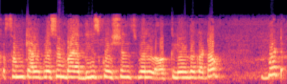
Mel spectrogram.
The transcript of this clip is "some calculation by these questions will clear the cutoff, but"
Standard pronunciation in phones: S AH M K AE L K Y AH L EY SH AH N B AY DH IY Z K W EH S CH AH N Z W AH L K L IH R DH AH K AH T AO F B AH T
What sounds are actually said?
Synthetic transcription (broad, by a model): S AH M K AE L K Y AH L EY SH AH N B AY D IY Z K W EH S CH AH N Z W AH L K L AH R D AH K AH T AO P B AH T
